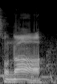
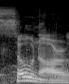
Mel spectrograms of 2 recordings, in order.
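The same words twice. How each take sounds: First: The A vowel carries the weight, not the O. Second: The O vowel carries the weight, not the A. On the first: "In German, it's sonar. ... you pronounce the A instead of the O" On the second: "So in English, it's sonar, though"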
